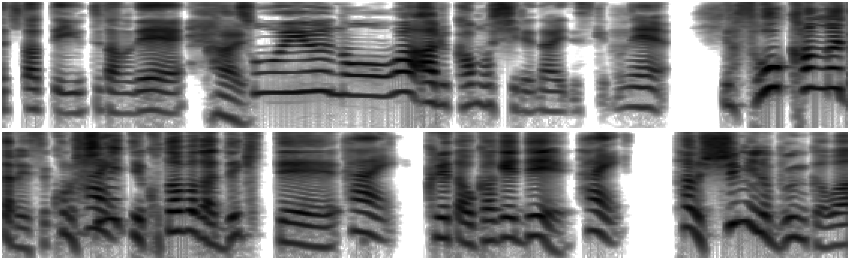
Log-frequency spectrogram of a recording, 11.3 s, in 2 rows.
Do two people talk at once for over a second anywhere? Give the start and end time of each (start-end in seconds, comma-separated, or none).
none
